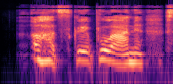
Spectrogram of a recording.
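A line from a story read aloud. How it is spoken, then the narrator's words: Groaning. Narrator (Russian): стонал Джалабин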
